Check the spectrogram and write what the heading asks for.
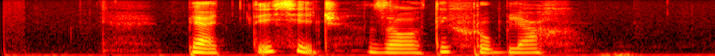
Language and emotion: Russian, neutral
